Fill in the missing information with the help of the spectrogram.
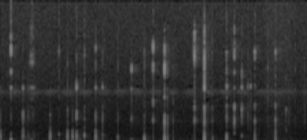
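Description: A fingernail taps and scratches along the shaft of a long, thin wooden colored pencil. More than twenty quick, dry little clicks come at an uneven pace. Each one is sharp and dies away instantly, with a faint, low hum underneath and a brief soft scratchy rise near the end.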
